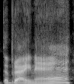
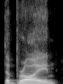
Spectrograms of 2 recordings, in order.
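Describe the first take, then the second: First: De Bruyne as "de bry-NEH", rising at the end; commentator's mispronunciation. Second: Said in the usual way. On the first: Retold or imitated. Echoing the fifa commentator, mispronounced. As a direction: lift a long final "neh" on De Bruyne. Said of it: "that's what he is". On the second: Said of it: "he's De Bruyne".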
